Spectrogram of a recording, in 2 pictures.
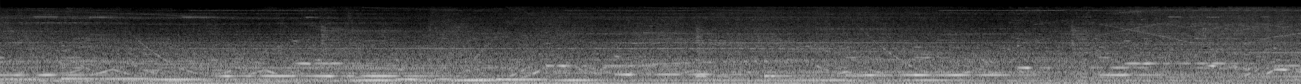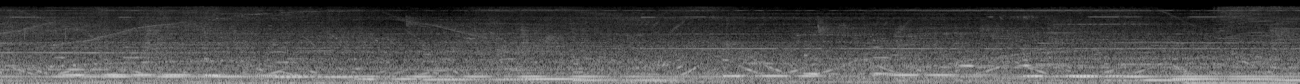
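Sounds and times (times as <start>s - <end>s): experimental electronic music: 0.0s - 26.0s.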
